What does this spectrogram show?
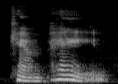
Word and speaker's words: campaign: of number seven campaign campaign two syllables here emphasis on the second syllable and the a is in gray vowel sound campaign that letter g in there doesn't do anything totally silent and our first syllable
